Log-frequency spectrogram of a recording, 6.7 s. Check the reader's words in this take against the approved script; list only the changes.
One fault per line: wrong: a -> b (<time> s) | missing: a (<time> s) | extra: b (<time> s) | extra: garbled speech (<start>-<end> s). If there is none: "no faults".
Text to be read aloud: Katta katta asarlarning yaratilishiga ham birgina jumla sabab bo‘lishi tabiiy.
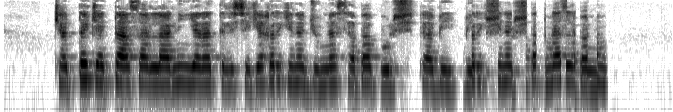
missing: ham (2.6 s)
extra: garbled speech (4.6-6.1 s)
